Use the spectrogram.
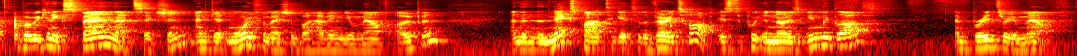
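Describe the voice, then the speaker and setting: With an Australian accent, a man of medium pitch speaks at a moderate pace with ordinary pitch variation, amid audible room echo and noticeable background noise. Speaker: glassware designer and mechanical engineer. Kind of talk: casual tutorial. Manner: halting, many fillers.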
